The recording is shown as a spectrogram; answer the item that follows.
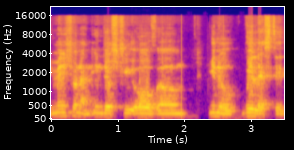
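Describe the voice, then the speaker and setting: A man with a Nigerian accent at a moderate pace, with music in the background. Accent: Nigerian (Yoruba) English. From Nigeria, Lagos and Ondo town. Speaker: podcast co-host. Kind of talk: panel discussion.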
